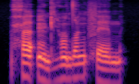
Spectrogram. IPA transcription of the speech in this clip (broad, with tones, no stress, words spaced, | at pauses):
ħa˦ʔæ̃˨ ɖʱĩ˦dˤɯ˦ŋ fæ˨m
